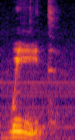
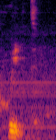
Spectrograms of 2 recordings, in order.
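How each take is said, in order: First: It starts with a plain w sound. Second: It starts with a breathy hw sound. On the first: The speaker calls it wrong. "definitely not wheat" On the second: The speaker calls it right. "like the W and the H together"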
